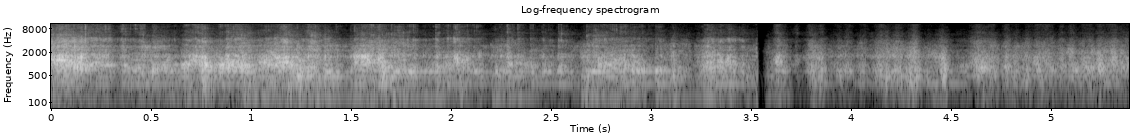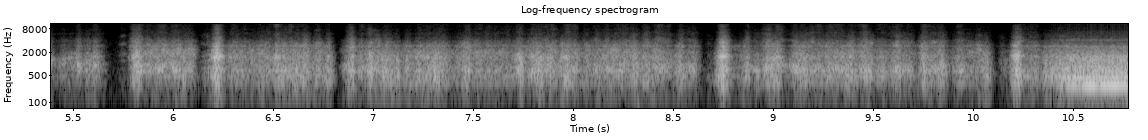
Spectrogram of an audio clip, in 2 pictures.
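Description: Red KitchenAid immersion blender running in a stainless steel saucepan, puréeing cooked red peppers, onion and garlic in chicken stock into a coulis. It starts abruptly, breaks off briefly several times, and stops about ten seconds in.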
